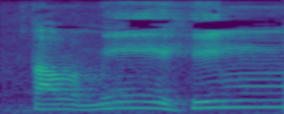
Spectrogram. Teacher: mim mati menghadapi huruf ba, cara membacanya ini didengungkan, digunahkan, ikhfa safawi namanya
